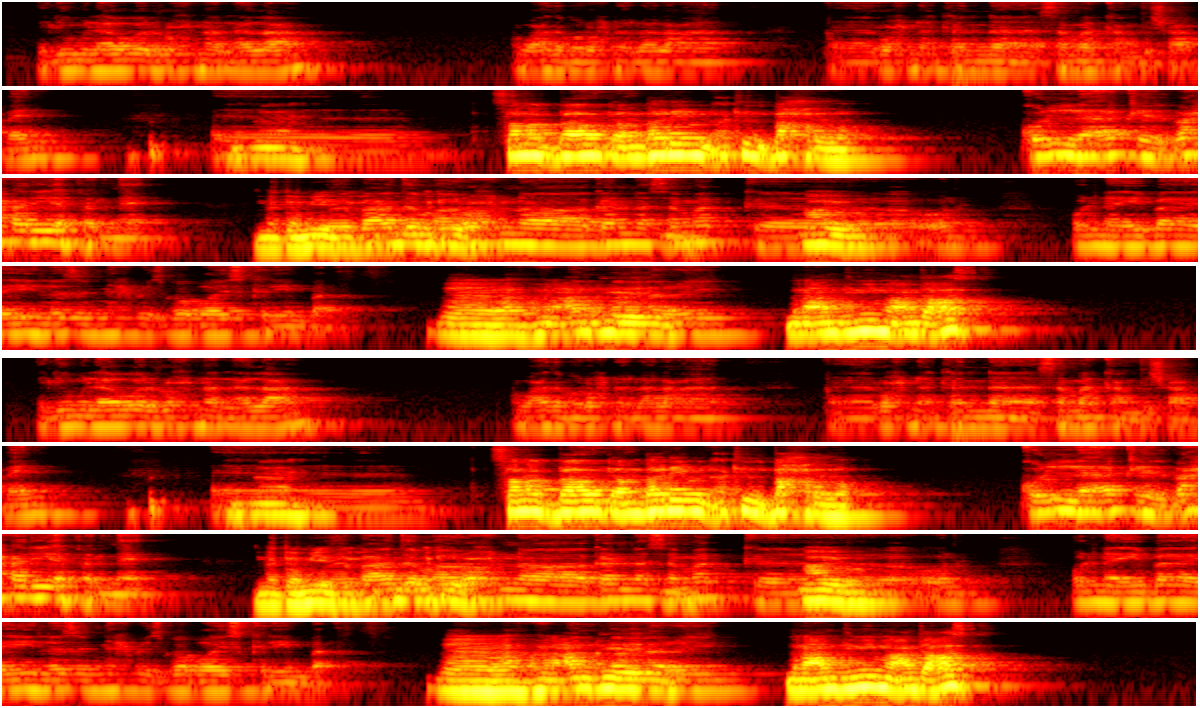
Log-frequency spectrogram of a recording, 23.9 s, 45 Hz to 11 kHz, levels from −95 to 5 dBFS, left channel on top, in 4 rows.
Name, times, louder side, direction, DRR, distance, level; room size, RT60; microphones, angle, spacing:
voice 1, 0.2-1.6 2.5-3.6 4.1-6.3 7.0-8.2 8.8-9.4 11.1-12.8 13.5-16.9 17.3-19.6 20.4-21.6, equal, 80° right, 2.0 m, -32 dB
voice 2, 7.1-7.6 8.5-10.3 13.2-14.3 15.3-15.4 15.9-16.4 20.1-21.3 21.9-22.7, right 1 dB, 55° right, 0.6 m, -19 dB
26.0 x 10.5 x 2.4 m
head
